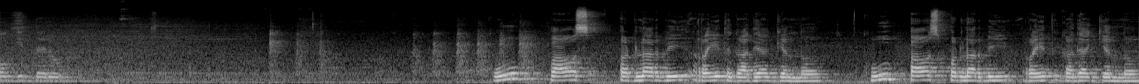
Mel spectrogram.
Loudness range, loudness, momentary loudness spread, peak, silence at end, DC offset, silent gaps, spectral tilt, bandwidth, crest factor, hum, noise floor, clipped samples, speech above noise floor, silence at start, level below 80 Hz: 18 LU; -19 LUFS; 21 LU; -4 dBFS; 0 s; under 0.1%; none; -6 dB/octave; 14.5 kHz; 18 dB; none; -40 dBFS; under 0.1%; 21 dB; 0 s; -50 dBFS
